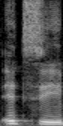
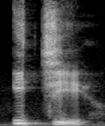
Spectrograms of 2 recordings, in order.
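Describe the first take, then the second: First: The name is said with English pronunciation. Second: The name is said with Korean pronunciation. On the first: "the English way to pronounce the name is ITZY" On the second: "but in Korean, it's like Ichi"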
